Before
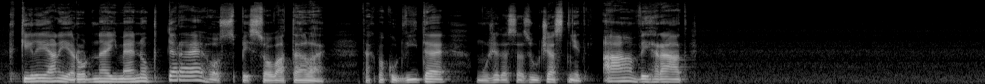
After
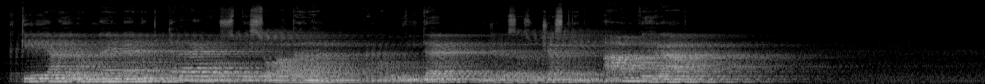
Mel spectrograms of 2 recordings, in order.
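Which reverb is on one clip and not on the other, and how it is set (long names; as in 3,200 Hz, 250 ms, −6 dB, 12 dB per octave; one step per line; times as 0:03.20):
spring reverb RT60 2.7 s, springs 52/58 ms, chirp 25 ms, DRR −7 dB
level −11 dB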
